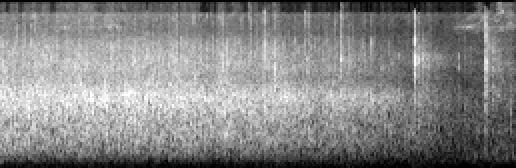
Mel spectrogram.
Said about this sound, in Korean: 썩은 건 잘라버려야 사는 걸 믿어야 박수로 하나님께 영광 돌리라고요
